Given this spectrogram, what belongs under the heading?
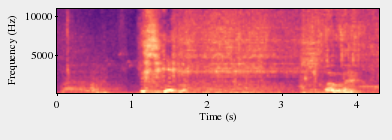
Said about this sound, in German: Hintern abwischen ohne Klopapier. Stattdessen eine warme Dusche untenrum. In Japan ist es schon ganz normal. Der Keramikhersteller Geberit will das jetzt auch nach Deutschland holen. Und es hört sich so an.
